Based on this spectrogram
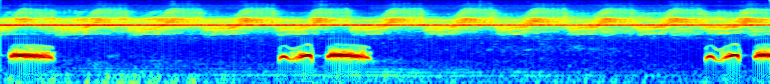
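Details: Spotted dove with a loud voice, used as a lure, giving short mellow coo phrases in pairs every few seconds, over a steady high electronic whine and pulsing insect-like buzz.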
